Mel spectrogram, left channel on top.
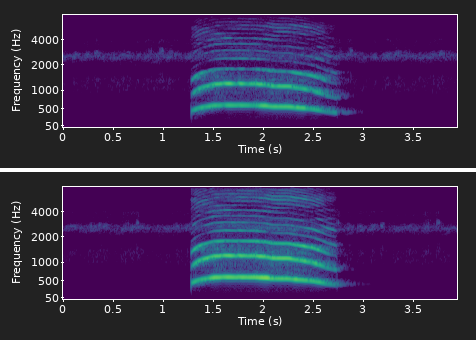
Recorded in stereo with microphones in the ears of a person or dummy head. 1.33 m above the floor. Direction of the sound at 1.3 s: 60° right (ahead or behind).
